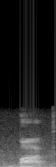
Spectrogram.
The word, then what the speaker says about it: Barthes: তারপরে রোলা, ROLAND, রোলা বাত, BARTHES, মানে উচ্চারণ এরা ফ্রেঞ্চ ক্রিটিক।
